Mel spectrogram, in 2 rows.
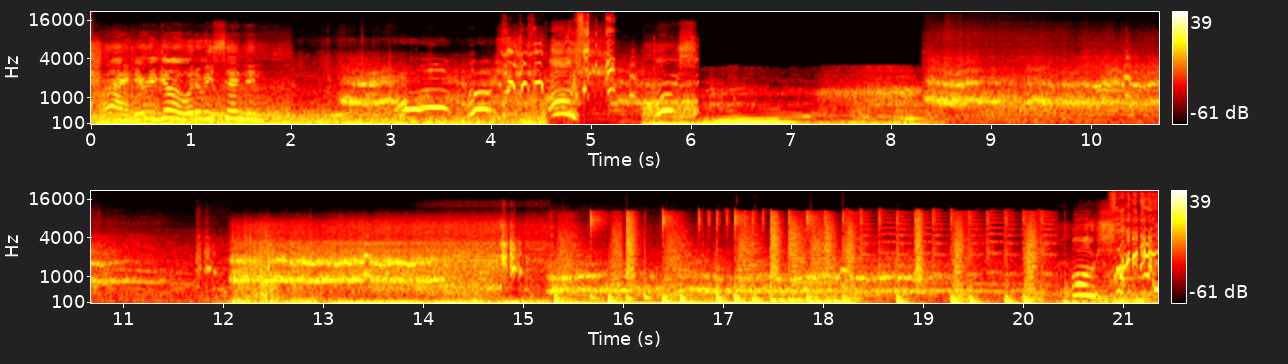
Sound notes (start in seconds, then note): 8.9 tires screech; 15.3 trap music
